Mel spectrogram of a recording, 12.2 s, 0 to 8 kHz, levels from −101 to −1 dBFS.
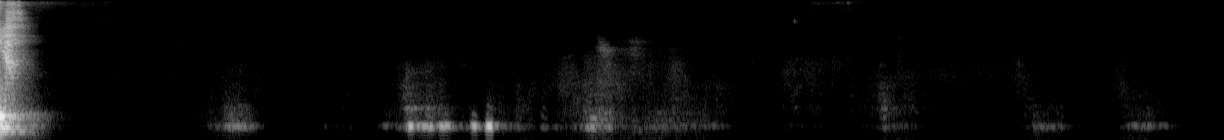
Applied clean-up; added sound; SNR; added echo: neural mask model Resemble Enhance denoiser.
